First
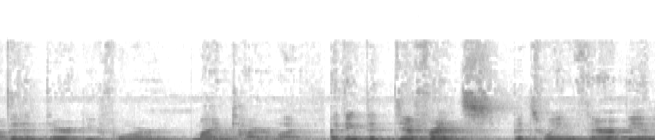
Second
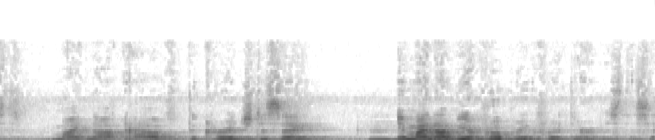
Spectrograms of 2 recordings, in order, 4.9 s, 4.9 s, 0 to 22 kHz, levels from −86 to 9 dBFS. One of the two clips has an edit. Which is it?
first; 2 cuts; at 1.3 s, 2.3 s

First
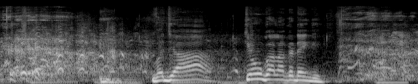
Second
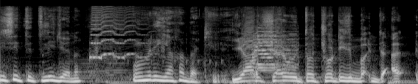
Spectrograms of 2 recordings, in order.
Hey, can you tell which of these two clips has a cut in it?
first; 1 cut; at 2.2 s

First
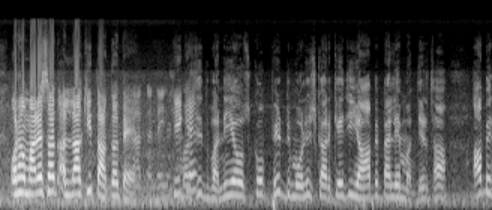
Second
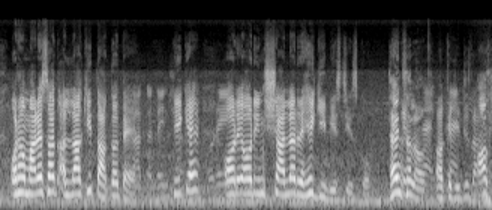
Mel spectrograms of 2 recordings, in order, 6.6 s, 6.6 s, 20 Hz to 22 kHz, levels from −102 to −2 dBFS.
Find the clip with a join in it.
first; 1 cut; at 2.7 s

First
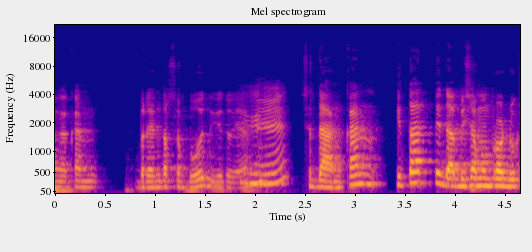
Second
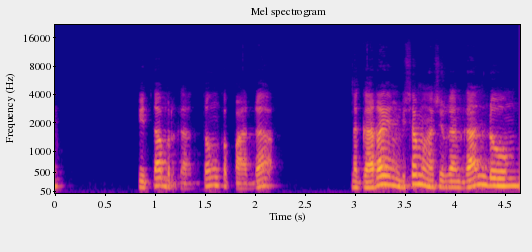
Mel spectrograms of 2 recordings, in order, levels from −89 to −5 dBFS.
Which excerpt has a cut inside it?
first; 2 cuts; at 2.4 s, 3.3 s

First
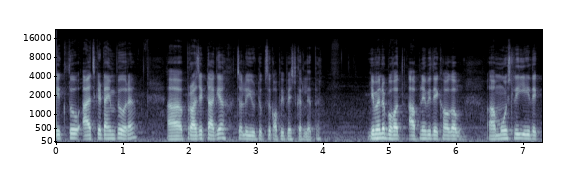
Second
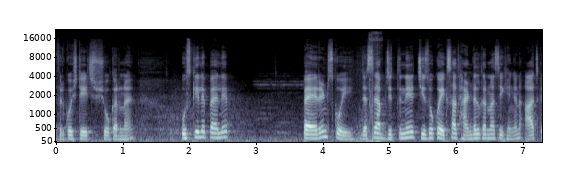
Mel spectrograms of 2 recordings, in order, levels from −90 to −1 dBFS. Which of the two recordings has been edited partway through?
second; 1 cut; at 4.5 s

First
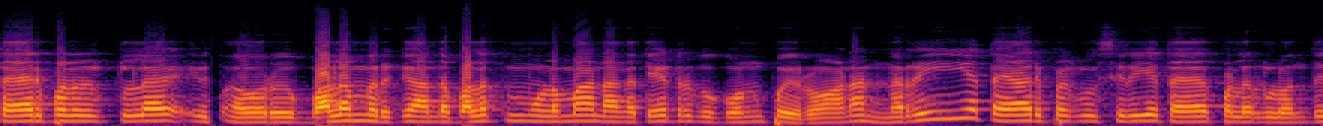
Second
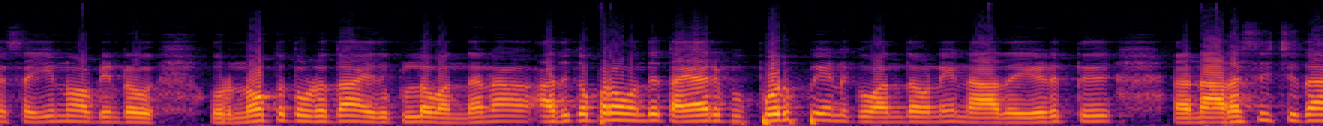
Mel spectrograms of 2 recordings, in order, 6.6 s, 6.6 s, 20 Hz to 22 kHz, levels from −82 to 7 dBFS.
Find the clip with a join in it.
first; 1 cut; at 1.0 s

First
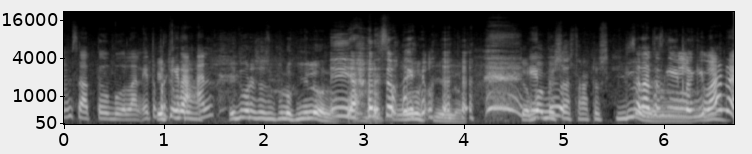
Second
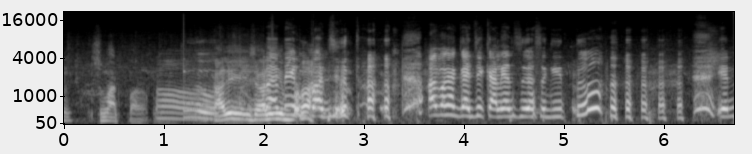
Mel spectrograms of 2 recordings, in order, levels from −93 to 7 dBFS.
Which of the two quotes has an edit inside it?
second; 1 cut; at 1.2 s

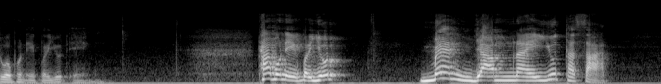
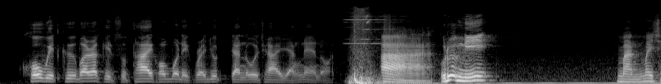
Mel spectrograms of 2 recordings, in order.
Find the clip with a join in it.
second; 1 cut; at 3.8 s

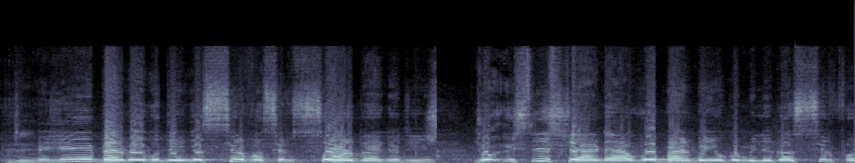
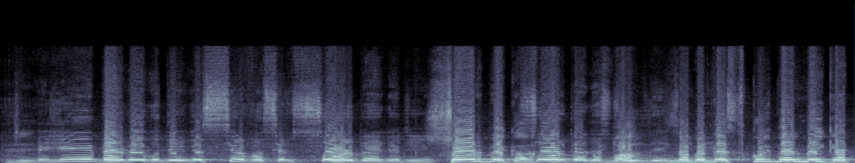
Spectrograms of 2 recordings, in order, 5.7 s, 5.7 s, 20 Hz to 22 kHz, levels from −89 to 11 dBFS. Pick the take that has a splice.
first; 1 cut; at 2.8 s

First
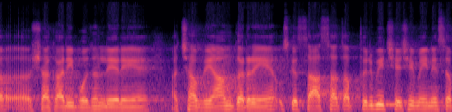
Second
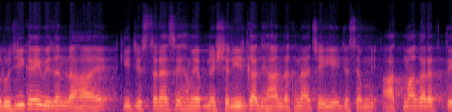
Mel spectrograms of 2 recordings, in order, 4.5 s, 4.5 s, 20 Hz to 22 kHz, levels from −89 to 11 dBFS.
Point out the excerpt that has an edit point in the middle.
second; 1 cut; at 1.2 s

